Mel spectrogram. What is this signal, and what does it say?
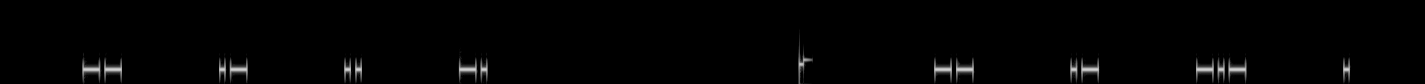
Morse code, heard as a keyed tone, about 22 wpm, spaced as for 8 wpm, 700 Hz. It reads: MAIN MAKE
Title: 6x Character Spacing - Top 500 Words - 22wpm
